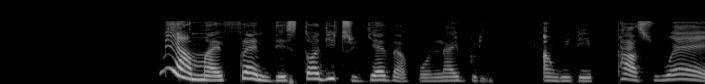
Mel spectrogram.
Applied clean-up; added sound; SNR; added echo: none; none; none; none.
